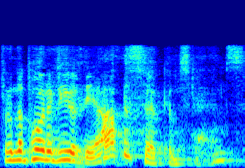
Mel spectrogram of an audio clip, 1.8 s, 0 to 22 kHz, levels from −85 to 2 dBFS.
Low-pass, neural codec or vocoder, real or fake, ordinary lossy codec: 7.2 kHz; codec, 32 kHz, 1.9 kbps, SNAC; fake; MP3, 48 kbps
